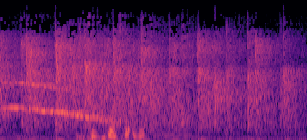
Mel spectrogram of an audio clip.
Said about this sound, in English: Gifted you a very big hand clap.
